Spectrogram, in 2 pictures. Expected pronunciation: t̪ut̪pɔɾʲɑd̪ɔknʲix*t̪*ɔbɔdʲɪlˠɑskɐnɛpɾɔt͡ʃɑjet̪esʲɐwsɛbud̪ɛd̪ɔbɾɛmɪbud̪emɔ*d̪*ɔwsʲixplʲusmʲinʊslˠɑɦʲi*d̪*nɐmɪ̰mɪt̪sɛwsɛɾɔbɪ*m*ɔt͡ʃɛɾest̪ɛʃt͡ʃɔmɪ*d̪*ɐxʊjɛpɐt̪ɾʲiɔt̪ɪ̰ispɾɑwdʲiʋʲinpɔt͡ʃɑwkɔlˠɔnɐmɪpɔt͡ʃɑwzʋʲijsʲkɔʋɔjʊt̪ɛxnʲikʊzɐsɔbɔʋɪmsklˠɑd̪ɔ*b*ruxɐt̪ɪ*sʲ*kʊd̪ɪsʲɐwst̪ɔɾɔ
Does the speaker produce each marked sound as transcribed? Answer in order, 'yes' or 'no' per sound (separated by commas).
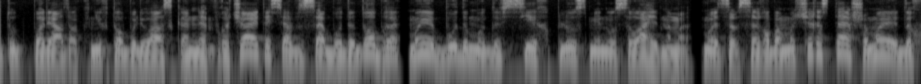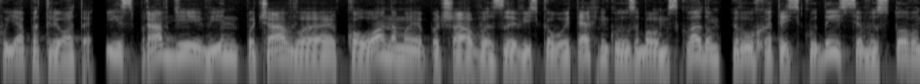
yes, yes, yes, yes, yes, no, yes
